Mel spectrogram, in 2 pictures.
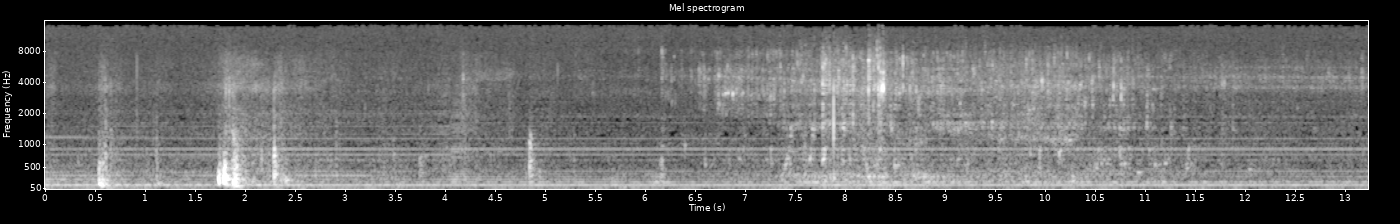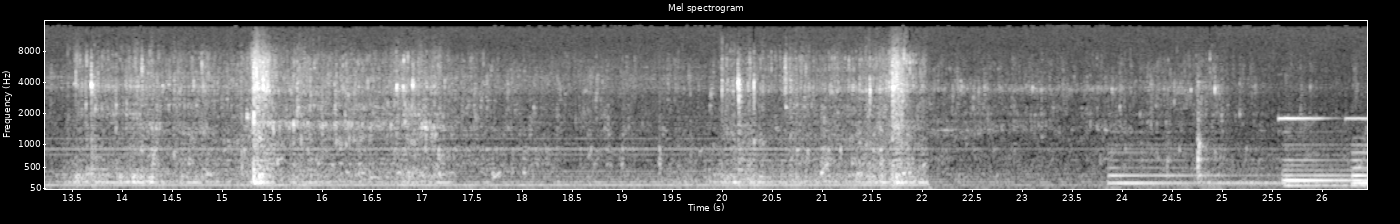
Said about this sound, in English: Let's try that with the water in the kitchen sink. Okay?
